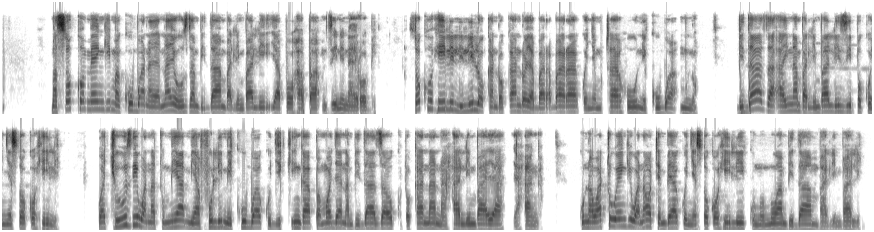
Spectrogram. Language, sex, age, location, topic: Swahili, male, 36-49, Nairobi, finance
